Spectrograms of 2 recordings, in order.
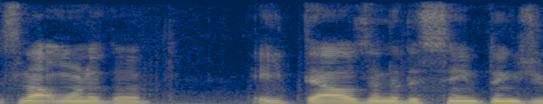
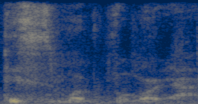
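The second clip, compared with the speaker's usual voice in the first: acted-out hushed whisper, much quieter. Acting out what a man whispered to someone, retelling a whisper. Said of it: "He's like whispering".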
